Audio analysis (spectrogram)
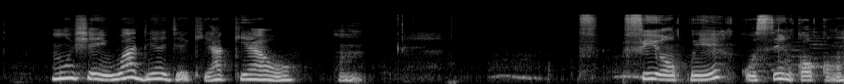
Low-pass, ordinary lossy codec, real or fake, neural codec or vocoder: none; none; real; none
